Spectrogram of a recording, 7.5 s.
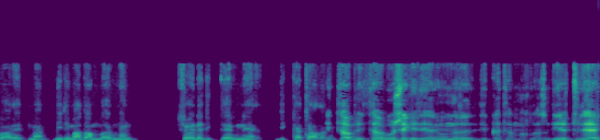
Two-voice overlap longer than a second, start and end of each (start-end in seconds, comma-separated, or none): none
